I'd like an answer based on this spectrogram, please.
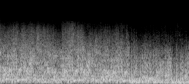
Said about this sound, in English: Can I hear thunder?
